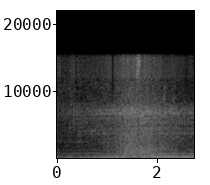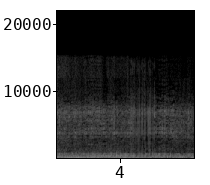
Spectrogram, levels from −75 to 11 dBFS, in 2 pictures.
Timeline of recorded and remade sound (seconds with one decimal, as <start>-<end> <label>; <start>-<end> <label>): 0.0-4.2 recorded; 4.2-4.7 remade; 4.7-5.5 recorded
